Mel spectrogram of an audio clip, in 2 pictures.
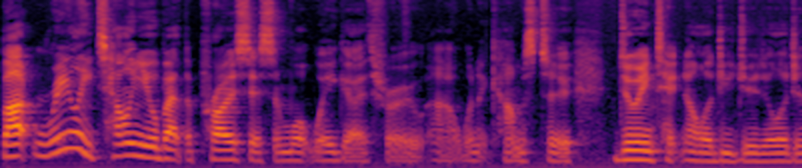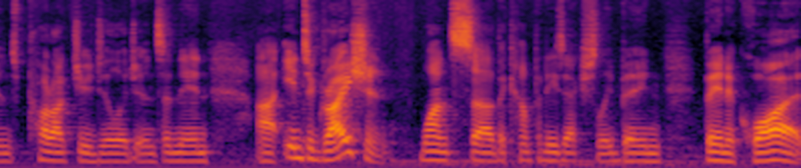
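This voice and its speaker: With an Australian accent, a man at medium pitch talks at a fairly quick pace, his loudness swinging widely. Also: ordinary pitch variation. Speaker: technology due diligence consultant. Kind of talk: casual podcast chat.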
